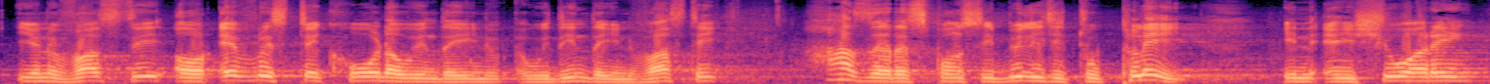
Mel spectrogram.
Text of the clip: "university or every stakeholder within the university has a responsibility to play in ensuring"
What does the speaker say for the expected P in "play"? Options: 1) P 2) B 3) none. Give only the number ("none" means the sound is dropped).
1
